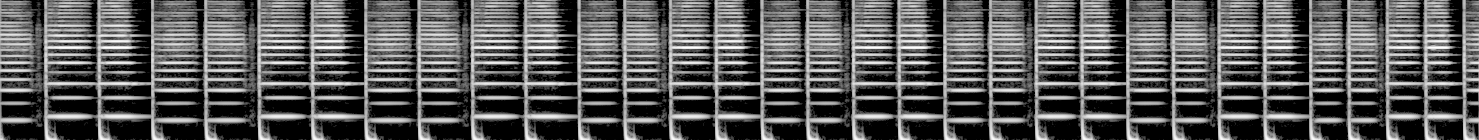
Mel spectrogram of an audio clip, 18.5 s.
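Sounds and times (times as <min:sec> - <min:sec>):
fiddle playing intervals: 0:00.0 - 0:18.4.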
